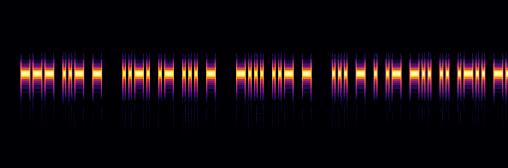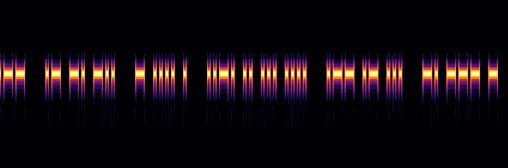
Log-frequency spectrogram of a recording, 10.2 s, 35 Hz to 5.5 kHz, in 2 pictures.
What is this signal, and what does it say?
Morse code, heard as a keyed tone, about 40 wpm, 600 Hz. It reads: OUT FAST BUT STEADILY AND THE FISH WAS NOT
